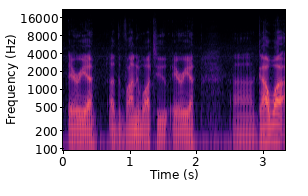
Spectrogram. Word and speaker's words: Gaua: of the vanuatu area gawa i believe is how you pronounce that volcano in the vanuatu area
